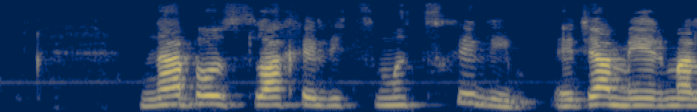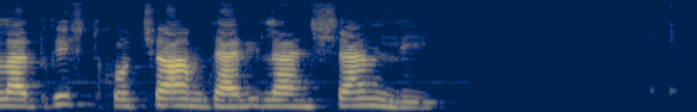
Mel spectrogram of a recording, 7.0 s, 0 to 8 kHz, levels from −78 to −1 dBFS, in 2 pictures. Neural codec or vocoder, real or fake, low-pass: none; real; 7.2 kHz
